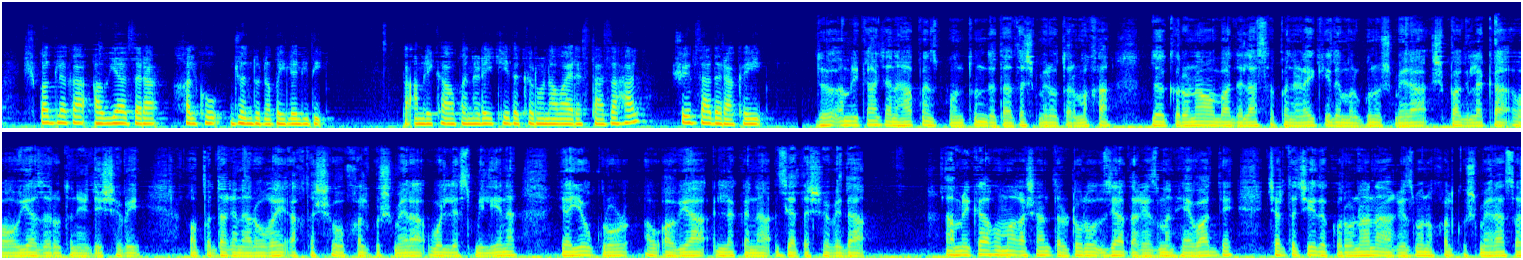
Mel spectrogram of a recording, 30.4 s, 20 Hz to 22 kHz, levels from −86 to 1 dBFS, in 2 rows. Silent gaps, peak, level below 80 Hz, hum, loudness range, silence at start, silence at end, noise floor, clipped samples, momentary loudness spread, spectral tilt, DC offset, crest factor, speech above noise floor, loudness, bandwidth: none; -14 dBFS; -44 dBFS; none; 4 LU; 0 s; 0 s; -52 dBFS; under 0.1%; 7 LU; -6.5 dB/octave; under 0.1%; 16 dB; 22 dB; -31 LUFS; 14.5 kHz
